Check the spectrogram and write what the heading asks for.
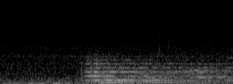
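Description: Trombone entering a little under a second in with one long sustained note, over a faint low hum.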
